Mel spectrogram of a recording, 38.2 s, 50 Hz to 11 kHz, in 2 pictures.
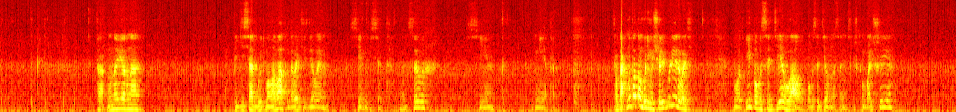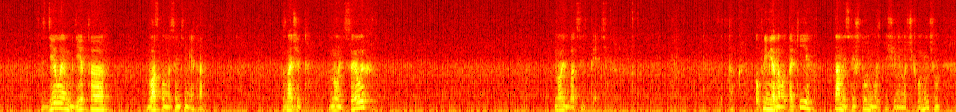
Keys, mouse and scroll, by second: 1.4-2.9 scroll down 1, 2.9-3.9 scroll down 1, 3.9 middle click, 4.6-6.4 drag, 11.6 middle click, 12.0-13.4 scroll down 1, 13.4 scroll up 1, 13.4-13.9 scroll down 1, 14.2-17.2 middle drag, 17.2-19.1 drag, 20.0-22.1 middle drag, 24.0-26.4 drag, 32.7-33.3 scroll up 1, 33.3-33.6 scroll down 1, 33.6-35.5 middle drag, 37.4-38.2 drag.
